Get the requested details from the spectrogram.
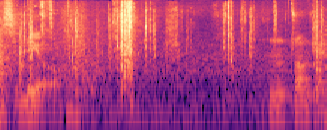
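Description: A rifle's metal parts clack as hands handle it.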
